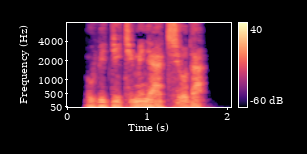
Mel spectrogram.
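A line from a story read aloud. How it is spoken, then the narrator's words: Breathless exhale. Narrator (Russian): выдохнул Келвин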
